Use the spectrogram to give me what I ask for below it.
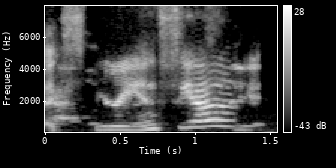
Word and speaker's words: Experiencia: It's the Experiencia.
